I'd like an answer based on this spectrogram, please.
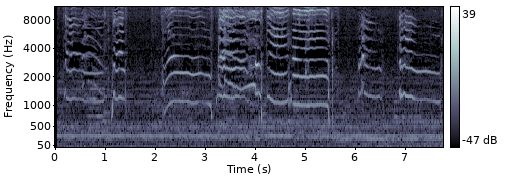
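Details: Three rescued kittens meowing a lot while fed wet food close up after a morning meal, asking for more food; repeated high harmonic meows, some rising then falling, overlapping in quick bursts, with a steady low hum behind.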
